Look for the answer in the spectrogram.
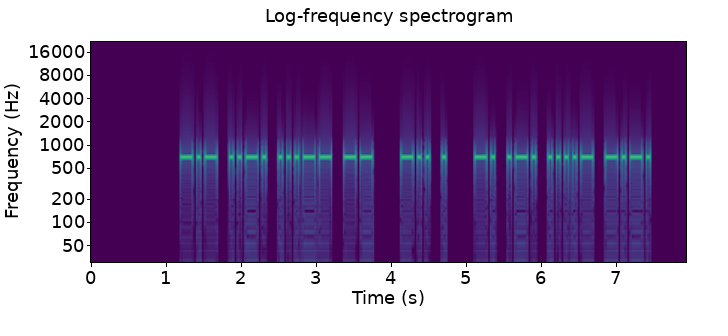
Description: Morse code, heard as a keyed tone, about 22 wpm, 700 Hz. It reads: KF3M DE NR4C
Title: USA Callsign DE Callsign - 4 Characters - 22wpm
